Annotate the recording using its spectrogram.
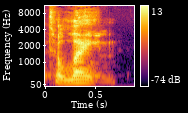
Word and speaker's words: Tulane: In New Orleans, we put the emphasis on the first part, so it's Tulane. – Hmm. – You said Tulane, and that's very northern of you.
